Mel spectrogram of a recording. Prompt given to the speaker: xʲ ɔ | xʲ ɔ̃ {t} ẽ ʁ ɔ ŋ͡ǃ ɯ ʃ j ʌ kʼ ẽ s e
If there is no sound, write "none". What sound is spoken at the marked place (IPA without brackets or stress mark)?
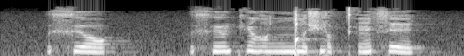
kʲ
